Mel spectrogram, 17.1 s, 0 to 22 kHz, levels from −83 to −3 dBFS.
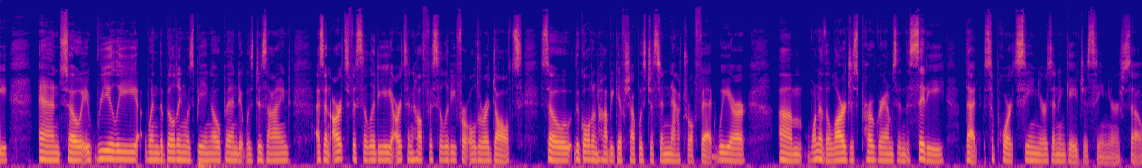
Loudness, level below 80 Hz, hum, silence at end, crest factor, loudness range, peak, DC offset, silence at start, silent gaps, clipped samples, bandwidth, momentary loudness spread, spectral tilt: -28 LUFS; -52 dBFS; none; 0 s; 18 dB; 2 LU; -10 dBFS; under 0.1%; 0 s; none; under 0.1%; 18 kHz; 9 LU; -5 dB/octave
